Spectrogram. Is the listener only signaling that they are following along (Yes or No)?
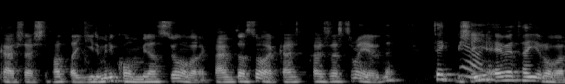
Yes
